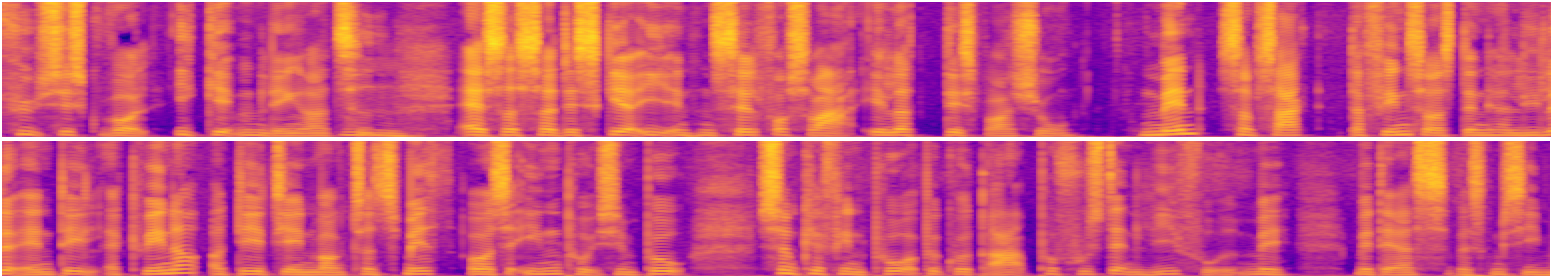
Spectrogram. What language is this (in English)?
Danish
